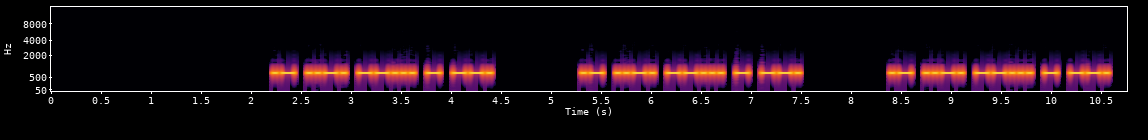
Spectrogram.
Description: Morse code, heard as a keyed tone, about 28 wpm, 700 Hz. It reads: AF7TG AF7TG AF7TG
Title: USA Call Signs - 5 Characters - Repeated 3x - 28wpm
